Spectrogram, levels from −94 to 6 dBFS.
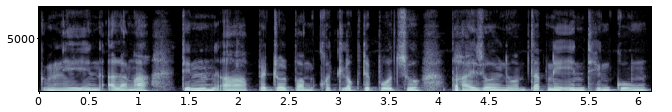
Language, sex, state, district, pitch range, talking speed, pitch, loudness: Mizo, male, Mizoram, Aizawl, 105-130 Hz, 175 wpm, 110 Hz, -18 LUFS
